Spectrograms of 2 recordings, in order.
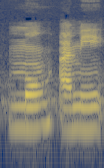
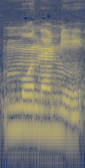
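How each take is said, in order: First: The two words are said apart without linking. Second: The n sound links straight into ami. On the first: The speaker calls it wrong. "you don't say either mon ami" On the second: The speaker calls it right. "with the liaison"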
